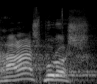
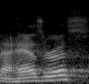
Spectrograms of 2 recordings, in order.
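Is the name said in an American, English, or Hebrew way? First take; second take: Hebrew; American. First: The name is said with harsh, throaty Hebrew sounds. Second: The name is said with an American accent. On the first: "the Hebrew version where you really have to spit every time" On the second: "Say it more American"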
